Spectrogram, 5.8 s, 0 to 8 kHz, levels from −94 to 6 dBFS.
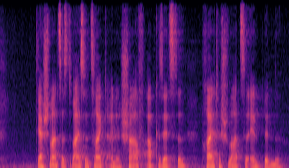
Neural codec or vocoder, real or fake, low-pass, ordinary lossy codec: codec, 16 kHz, 0.8 kbps, ZipCodec; fake; none; none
